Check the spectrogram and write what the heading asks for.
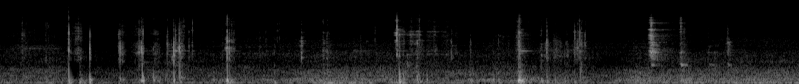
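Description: Scattered sharp metallic clicks and clinks of a wrench working a cylinder head bolt as it is turned through a set angle, irregular and a few to the second in places.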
